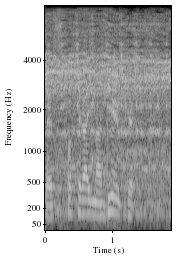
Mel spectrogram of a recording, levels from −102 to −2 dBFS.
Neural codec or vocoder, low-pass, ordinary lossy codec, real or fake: codec, 16 kHz, 8 kbps, FreqCodec, larger model; none; none; fake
